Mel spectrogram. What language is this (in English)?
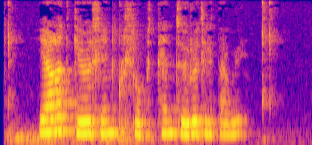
Mongolian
